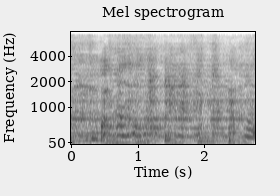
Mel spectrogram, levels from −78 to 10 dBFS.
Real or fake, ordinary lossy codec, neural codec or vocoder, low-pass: fake; none; codec, 24 kHz, 1 kbps, SNAC; 7.2 kHz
